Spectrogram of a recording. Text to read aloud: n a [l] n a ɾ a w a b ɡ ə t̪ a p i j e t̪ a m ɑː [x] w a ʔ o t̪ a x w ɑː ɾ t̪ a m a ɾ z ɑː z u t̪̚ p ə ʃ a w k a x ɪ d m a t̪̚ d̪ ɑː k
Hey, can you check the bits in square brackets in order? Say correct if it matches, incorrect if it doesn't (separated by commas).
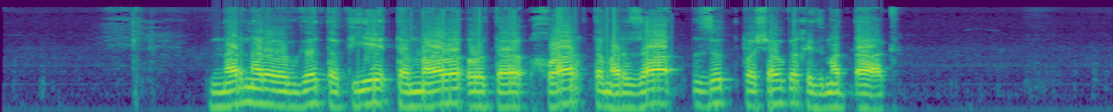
incorrect, incorrect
